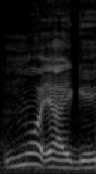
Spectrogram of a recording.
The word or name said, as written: MO7yaygi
